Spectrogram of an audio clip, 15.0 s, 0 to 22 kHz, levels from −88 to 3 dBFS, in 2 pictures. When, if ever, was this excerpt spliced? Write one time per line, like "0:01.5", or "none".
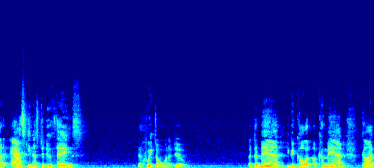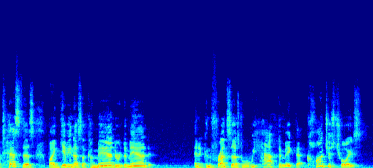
0:03.1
